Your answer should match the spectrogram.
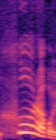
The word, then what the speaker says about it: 贺: 얘는 흐어라고 읽어요.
